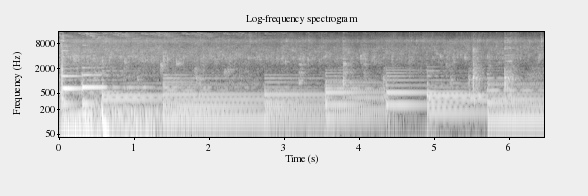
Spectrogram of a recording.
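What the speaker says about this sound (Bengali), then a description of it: "আলুটাকে একটু লাল করে ভেজে তুলে নিয়ে" Steady, crackling sizzle of potato pieces frying in hot oil until reddish, for rohu fish kalia, with soft background music playing throughout.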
